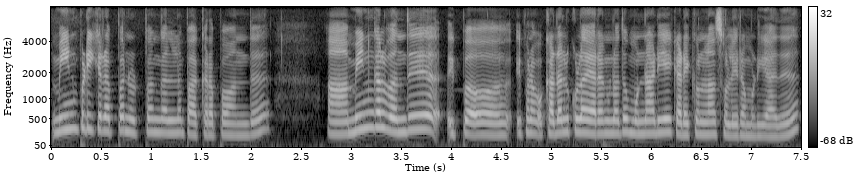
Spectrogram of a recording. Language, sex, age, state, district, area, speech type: Tamil, female, 18-30, Tamil Nadu, Madurai, urban, spontaneous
